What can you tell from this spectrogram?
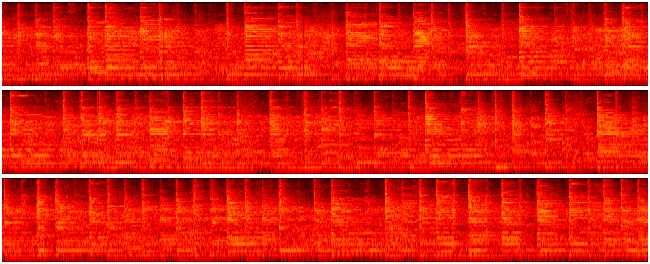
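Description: Acoustic guitar strummed solo in a steady rhythm, an instrumental break between the verses of a folk-rock song.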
